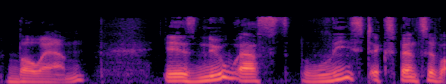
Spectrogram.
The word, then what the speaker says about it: Bohème: The BO-M (which is short for Bohemian which in French is pronounced Bohème) is New West's least expensive offering starting at $59k Canadian dollars or just $44k USD.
